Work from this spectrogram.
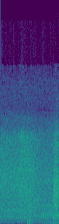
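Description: Water of a river in Ome, a wooded town on the edge of Tokyo, rushes steadily over rocks in a short, close, broadband wash with a couple of small splashy swells and no voices.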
